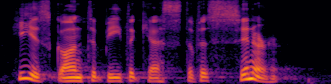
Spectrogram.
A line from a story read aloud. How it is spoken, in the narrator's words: all the people began to mutter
